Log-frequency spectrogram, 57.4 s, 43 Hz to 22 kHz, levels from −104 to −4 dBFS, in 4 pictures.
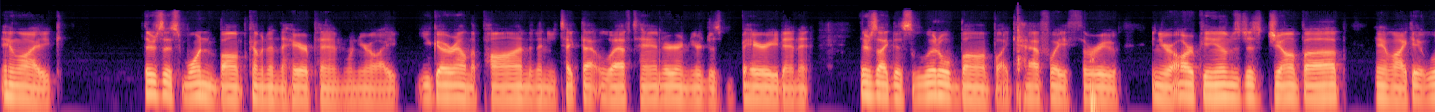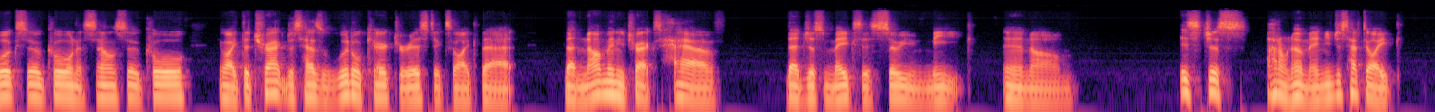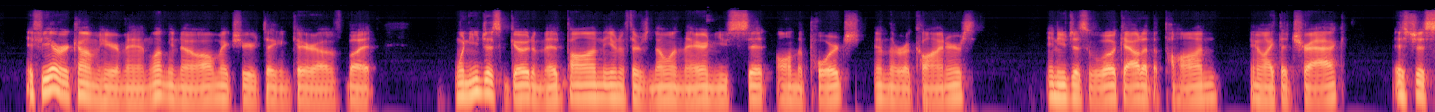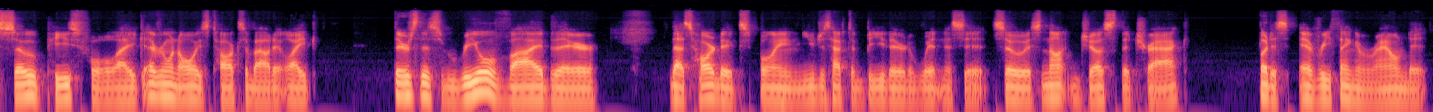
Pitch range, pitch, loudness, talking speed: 85-100 Hz, 90 Hz, -22 LUFS, 190 wpm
